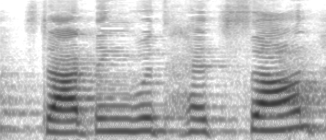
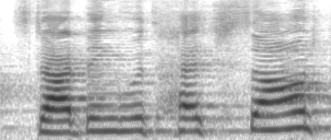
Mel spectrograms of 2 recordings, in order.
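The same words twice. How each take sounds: The two takes are said the same way.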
